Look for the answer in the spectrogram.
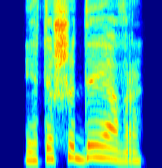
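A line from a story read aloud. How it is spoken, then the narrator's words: Breathless exhale. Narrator (Russian): выдохнула Кристина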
